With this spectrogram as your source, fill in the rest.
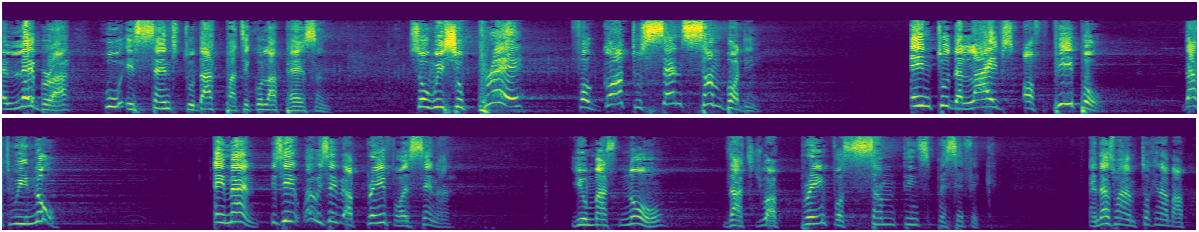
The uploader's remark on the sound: Preached at the Tuesday Service, Qodesh, February 2013.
